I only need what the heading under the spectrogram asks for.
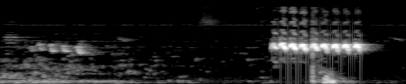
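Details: Breeding female yellow-vented bulbul calling for males: a soft, faint trill, then after a pause a loud, fast run of about ten bright pulsed notes, with a brief low thump.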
